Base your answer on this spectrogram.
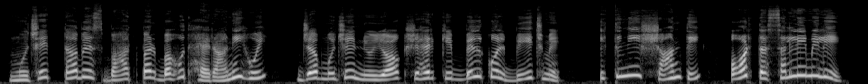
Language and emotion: Hindi, surprised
